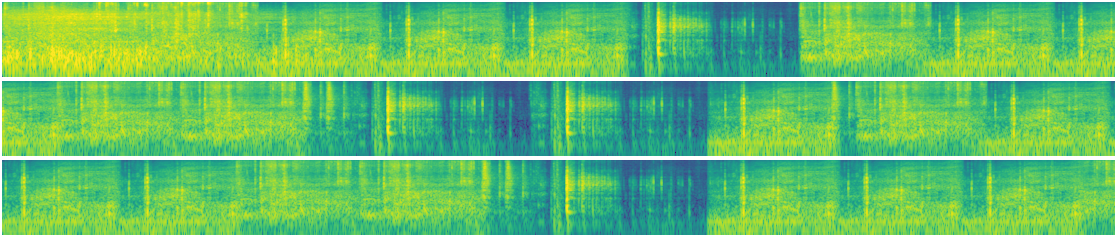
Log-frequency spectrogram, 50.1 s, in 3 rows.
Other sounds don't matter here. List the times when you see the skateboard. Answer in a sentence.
You can hear the skateboard from 0.0 to 50.0 s.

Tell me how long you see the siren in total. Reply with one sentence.
You can't hear the siren here.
